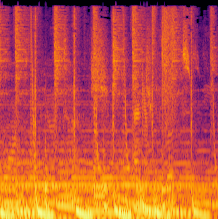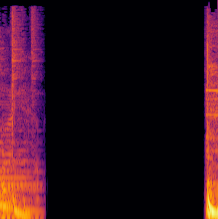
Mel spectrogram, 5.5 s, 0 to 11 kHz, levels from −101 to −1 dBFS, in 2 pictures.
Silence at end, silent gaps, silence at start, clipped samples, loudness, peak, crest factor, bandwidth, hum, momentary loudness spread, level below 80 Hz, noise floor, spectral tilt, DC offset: 0 s; 3.32-5.26 s; 0 s; 0.1%; -12 LUFS; 0 dBFS; 12 dB; 10.5 kHz; none; 11 LU; -14 dBFS; under -90 dBFS; -5.5 dB/octave; under 0.1%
